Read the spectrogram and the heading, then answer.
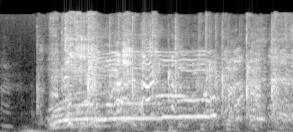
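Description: A burst of audience applause with cheering, given as the audience's verdict on a contestant's drawing in a modern-tongue drawing contest, starting abruptly and holding steady and dense for a couple of seconds, with a sustained whoop riding over the clapping.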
